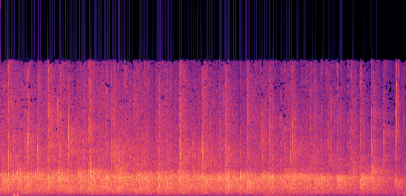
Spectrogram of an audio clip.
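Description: Steady applause from an audience welcoming social scientist Dr. Jihan Sinanoglu, a dense wash of many hands clapping that holds at an even, fairly loud level for several seconds before tapering slightly at the end.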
